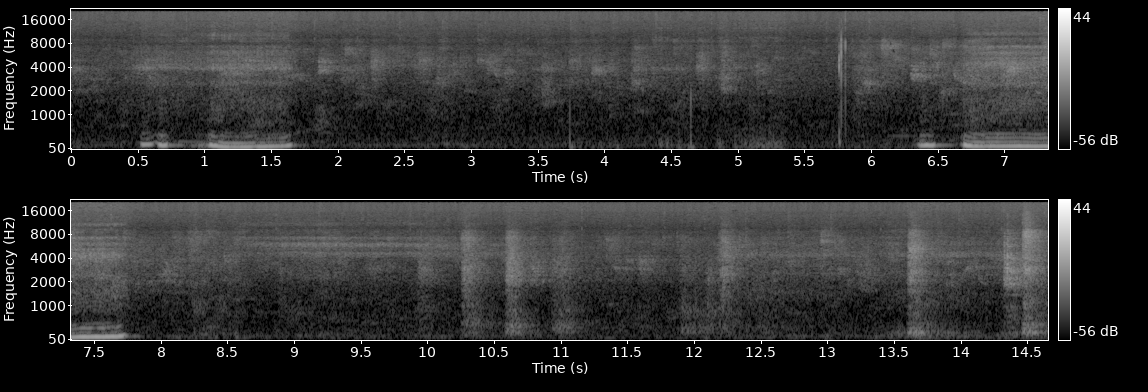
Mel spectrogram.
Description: Riley, my dog, snores so loud that sometimes I wake up in the middle of the night 😒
